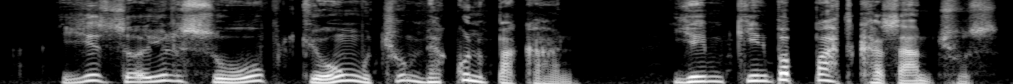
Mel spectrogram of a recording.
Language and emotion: Kashmiri, disgusted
